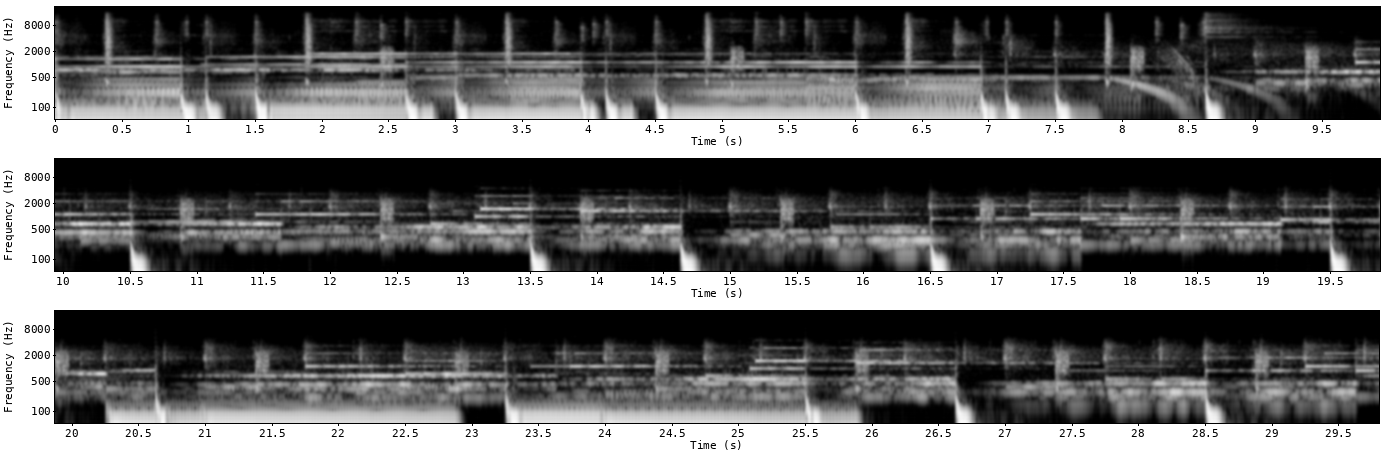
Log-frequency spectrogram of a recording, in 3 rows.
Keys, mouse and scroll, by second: 8.1 ctrl+alt+click, 9.9 ctrl+alt+click, 15.2 ctrl+alt+click, 16.5 alt+click, 17.7 alt+shift+click, 19.3 alt+click, 24.4 alt+click.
